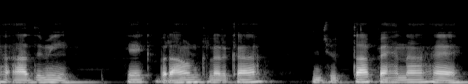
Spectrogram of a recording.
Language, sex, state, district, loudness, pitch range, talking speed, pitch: Hindi, male, Jharkhand, Deoghar, -19 LUFS, 100-110 Hz, 100 wpm, 105 Hz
